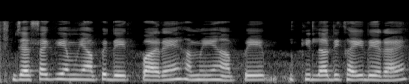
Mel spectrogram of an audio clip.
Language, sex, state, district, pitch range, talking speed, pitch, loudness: Hindi, male, Rajasthan, Jaipur, 210-230 Hz, 235 wpm, 215 Hz, -17 LUFS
